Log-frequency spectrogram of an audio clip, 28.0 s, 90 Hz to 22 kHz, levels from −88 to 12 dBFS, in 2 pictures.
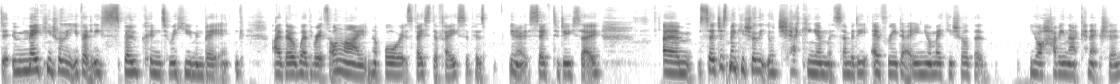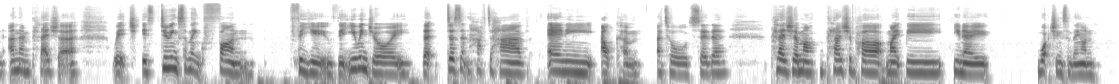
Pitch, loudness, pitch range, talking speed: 190 Hz, -29 LUFS, 175-215 Hz, 180 wpm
